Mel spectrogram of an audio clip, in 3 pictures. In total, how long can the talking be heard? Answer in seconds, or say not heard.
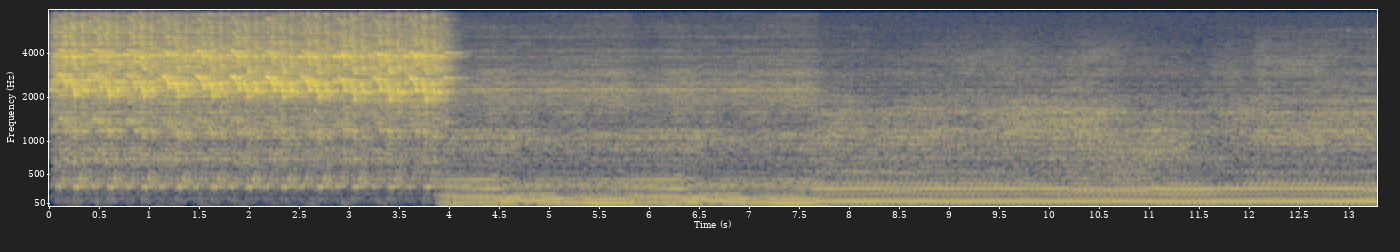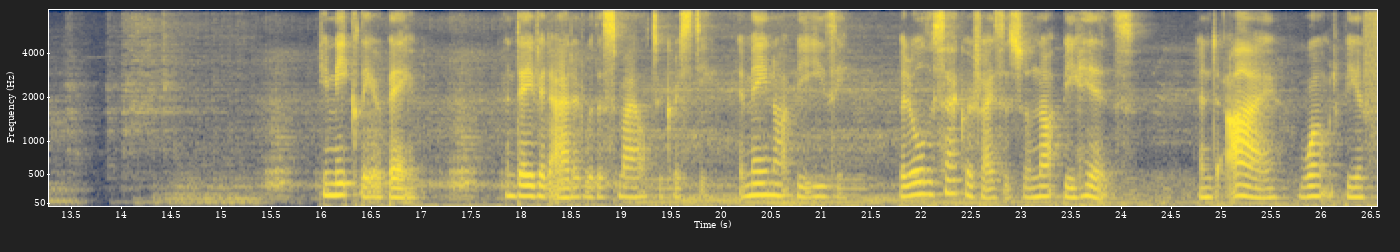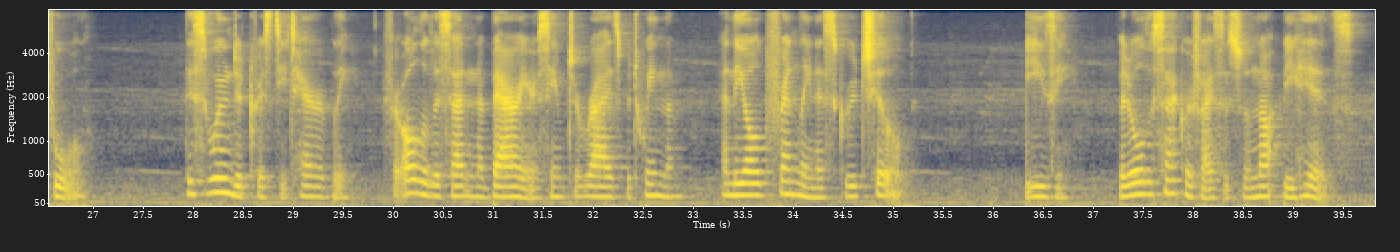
22 s.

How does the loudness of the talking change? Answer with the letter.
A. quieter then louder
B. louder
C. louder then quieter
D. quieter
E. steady
E.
